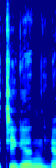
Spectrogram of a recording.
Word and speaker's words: Teigen: I think it's Teigen. – Yeah. Chrissy Teigen.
